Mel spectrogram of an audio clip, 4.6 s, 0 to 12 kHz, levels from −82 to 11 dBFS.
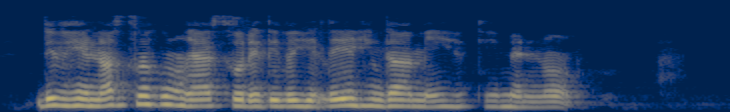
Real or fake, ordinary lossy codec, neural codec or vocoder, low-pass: fake; MP3, 64 kbps; codec, 16 kHz, 2 kbps, FunCodec, trained on LibriTTS, 25 frames a second; 7.2 kHz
